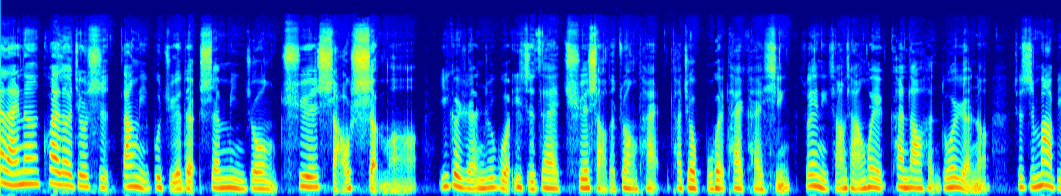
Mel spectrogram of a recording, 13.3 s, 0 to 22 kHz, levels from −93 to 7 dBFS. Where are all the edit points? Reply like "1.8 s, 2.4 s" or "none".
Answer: 5.3 s, 9.9 s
